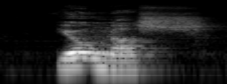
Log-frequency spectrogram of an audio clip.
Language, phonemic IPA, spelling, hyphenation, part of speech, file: Dutch, /ˈjoː.nɑs/, Jonas, Jo‧nas, proper noun, Nl-Jonas.ogg
- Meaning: 1. Jonah 2. a male given name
